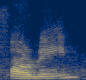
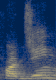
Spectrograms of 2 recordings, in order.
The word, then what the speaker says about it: foreign: ফরেন, ফরেন, ফরেন, অনেকে ফরজেইন বলে, নো, ফরেন, ফরেন, ফরেন।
